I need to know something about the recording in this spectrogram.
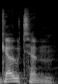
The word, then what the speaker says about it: Gotham: However, he says, I soon found out that it is pronounced Gotham by the locals, and I got disapproving looks when pronouncing it a la Bruce Wayne.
